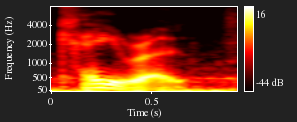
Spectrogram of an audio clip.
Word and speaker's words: Cairo: As the night progresses, we will pass through Cairo, which is pronounced Cairo, a river port at the junction of the Ohio and Mississippi rivers.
